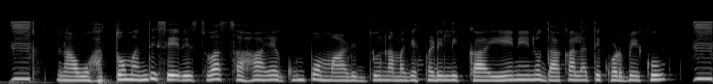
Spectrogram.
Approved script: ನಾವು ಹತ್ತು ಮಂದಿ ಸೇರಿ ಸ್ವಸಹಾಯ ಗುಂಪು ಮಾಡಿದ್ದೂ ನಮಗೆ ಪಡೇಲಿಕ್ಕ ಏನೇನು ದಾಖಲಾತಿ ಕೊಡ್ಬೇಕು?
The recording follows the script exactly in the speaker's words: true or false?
true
